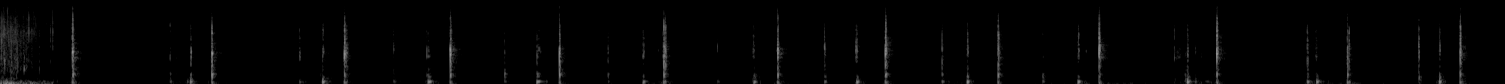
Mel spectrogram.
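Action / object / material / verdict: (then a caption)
tap / small bamboo slatted box tapped with a wooden stick / bamboo / none. A small, light bamboo or wooden box with a ridged, slatted top, likely hollow, is tapped and scraped with a round wooden stick held in one hand. A short scraping rustle opens the clip, followed by about 30 dry, crisp wooden clicks in irregular bursts, each bright and snapping off instantly with no ring.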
